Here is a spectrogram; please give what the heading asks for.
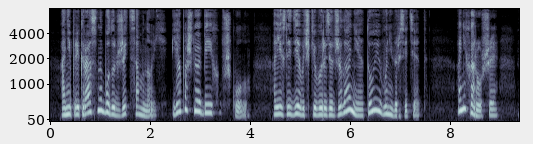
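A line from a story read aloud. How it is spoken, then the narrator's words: Calm. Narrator (Russian): добавила она спокойно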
